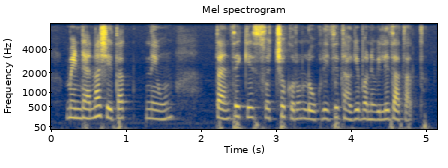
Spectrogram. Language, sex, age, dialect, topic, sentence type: Marathi, female, 25-30, Northern Konkan, agriculture, statement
